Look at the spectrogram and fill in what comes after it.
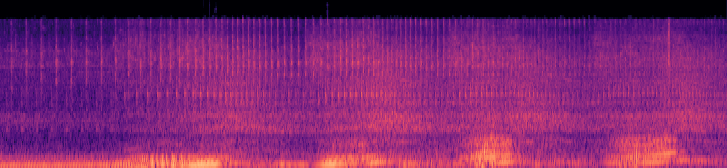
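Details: Audi Coupe after an NG-to-AAR engine swap: hard starting, many misfires, and it stalls while driving. Uneven, lumpy running with irregular low thumps and surging, no steady beat. Rough-running, misfiring engine; cause not yet found.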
